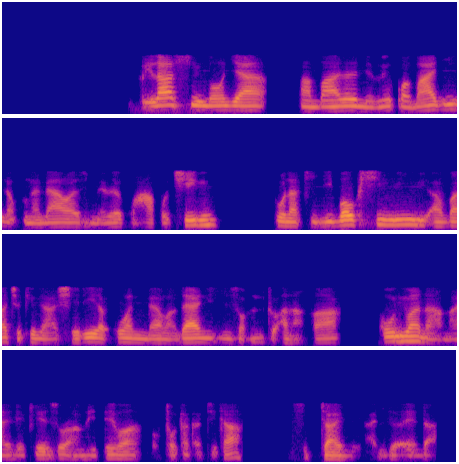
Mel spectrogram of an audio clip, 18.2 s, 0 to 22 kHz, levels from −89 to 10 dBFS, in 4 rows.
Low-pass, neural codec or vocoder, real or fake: 3.6 kHz; codec, 16 kHz, 0.5 kbps, FunCodec, trained on Chinese and English, 25 frames a second; fake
